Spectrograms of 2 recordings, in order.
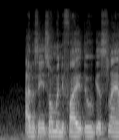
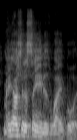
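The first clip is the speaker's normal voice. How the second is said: ordinary talk, nothing marked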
